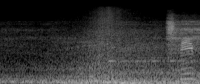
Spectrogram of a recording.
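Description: Red-hot steel blade plunged into a quench barrel: a hiss with a low rumble that builds from about half a second in and peaks near the middle.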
